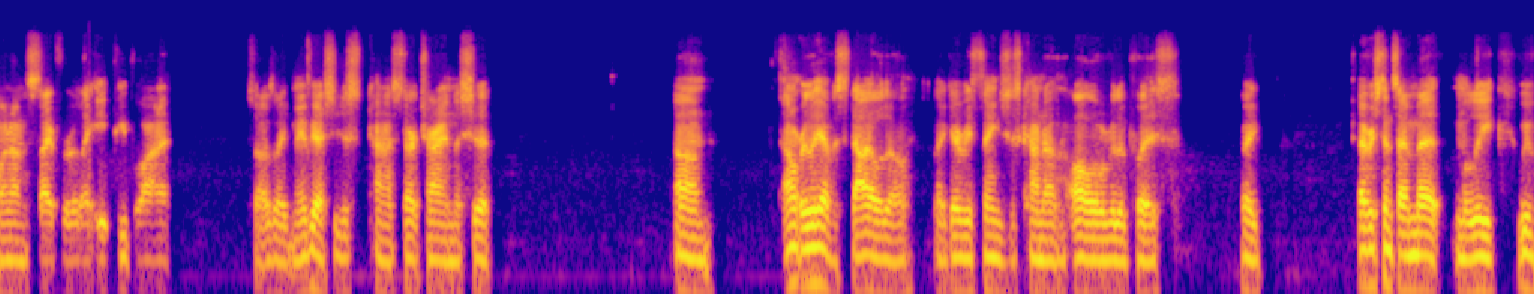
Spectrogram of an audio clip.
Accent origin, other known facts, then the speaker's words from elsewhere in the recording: Joliet, Illinois, United States; moved away as an adult; now in Louisville, United States; I'm from Joliet, Illinois. It's like 40 minutes south of Chicago.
